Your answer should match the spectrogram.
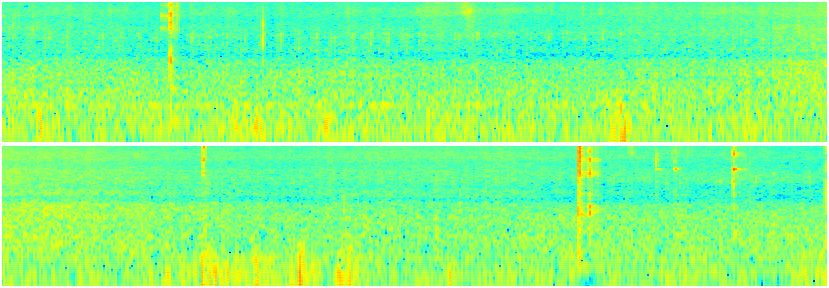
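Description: A palm striking the cap of a glass beer bottle hooked on the edge of a concrete railing, to lever the cap off: a few short sharp knocks, the clearest about seven seconds in. Steady wind noise on the microphone and sea wash run underneath.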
